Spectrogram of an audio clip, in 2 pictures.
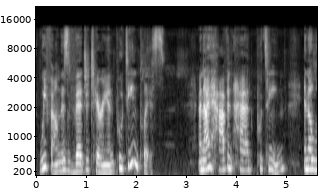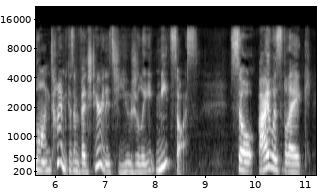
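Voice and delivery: usual speaking voice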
